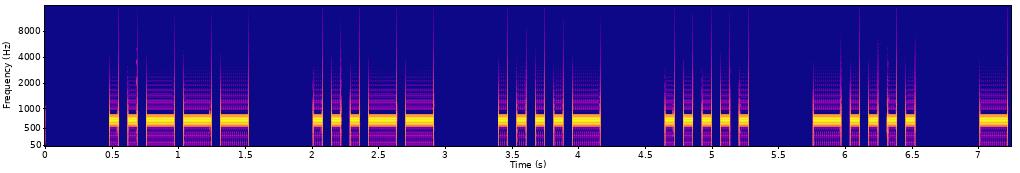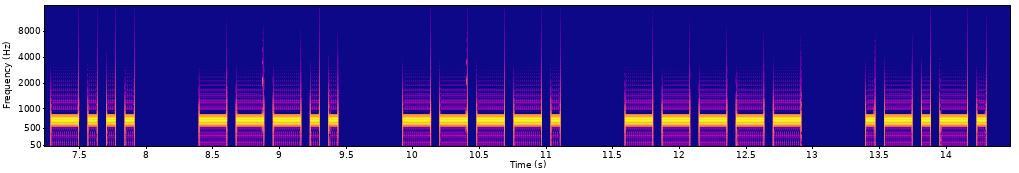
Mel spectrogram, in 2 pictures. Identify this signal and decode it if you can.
Morse code, heard as a keyed tone, about 18 wpm, 700 Hz. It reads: 2 3 4 5 6 7 8 9 0 <AR>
